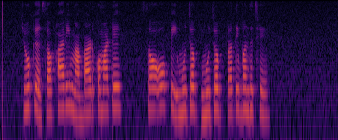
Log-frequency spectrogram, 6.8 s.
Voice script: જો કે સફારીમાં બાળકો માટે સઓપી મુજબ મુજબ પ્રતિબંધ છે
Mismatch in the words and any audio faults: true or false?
false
